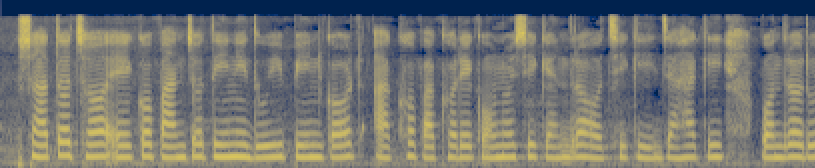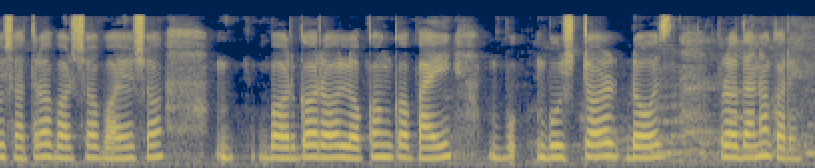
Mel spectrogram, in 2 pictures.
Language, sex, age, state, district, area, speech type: Odia, female, 18-30, Odisha, Malkangiri, rural, read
